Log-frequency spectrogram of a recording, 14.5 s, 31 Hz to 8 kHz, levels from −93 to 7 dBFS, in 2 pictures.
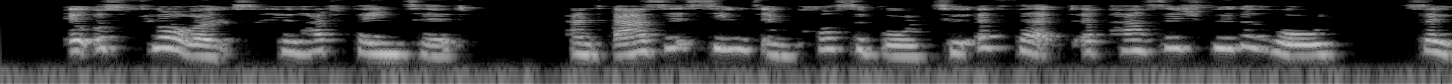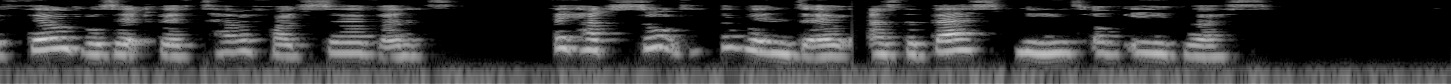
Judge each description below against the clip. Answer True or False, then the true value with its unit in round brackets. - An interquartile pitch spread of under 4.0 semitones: False (5.4 semitones)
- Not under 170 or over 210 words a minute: False (150 wpm)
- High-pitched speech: True (245 Hz)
